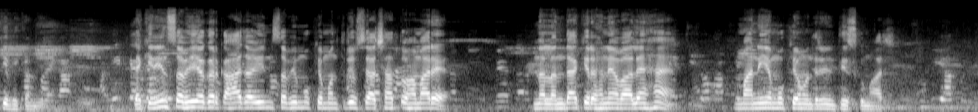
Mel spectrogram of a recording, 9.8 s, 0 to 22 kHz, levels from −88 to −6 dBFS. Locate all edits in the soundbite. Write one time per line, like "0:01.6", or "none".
none

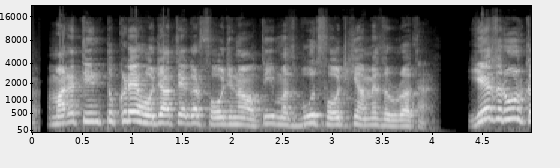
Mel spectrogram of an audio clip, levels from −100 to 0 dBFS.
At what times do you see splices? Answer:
none

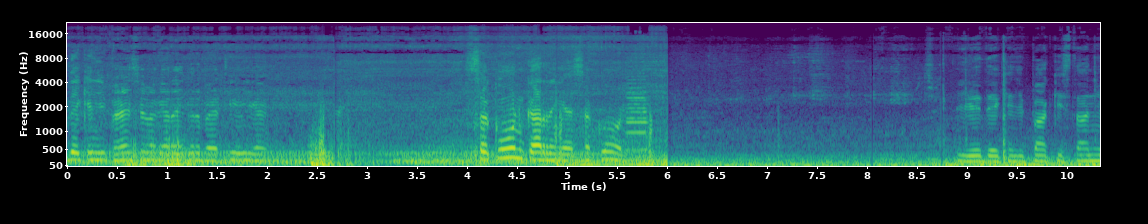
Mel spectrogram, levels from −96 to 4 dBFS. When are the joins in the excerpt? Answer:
0:02.7
0:06.0
0:08.7

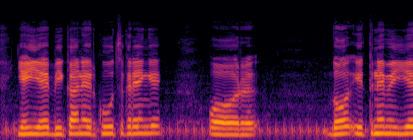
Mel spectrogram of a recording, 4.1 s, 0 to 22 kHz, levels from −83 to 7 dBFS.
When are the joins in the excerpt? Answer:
none

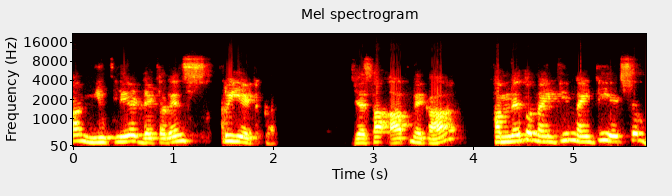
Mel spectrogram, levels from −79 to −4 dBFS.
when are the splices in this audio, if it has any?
0:02.6

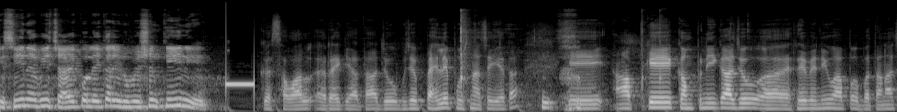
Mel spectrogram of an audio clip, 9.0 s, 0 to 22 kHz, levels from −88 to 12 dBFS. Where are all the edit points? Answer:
0:02.3

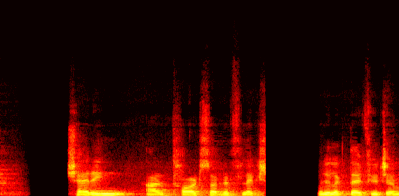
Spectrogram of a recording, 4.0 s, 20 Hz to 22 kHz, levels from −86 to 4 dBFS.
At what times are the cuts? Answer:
0:02.6

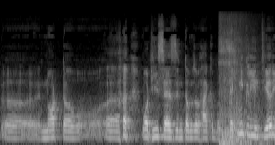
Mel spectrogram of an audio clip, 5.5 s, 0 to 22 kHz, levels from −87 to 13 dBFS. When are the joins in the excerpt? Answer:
0:04.5

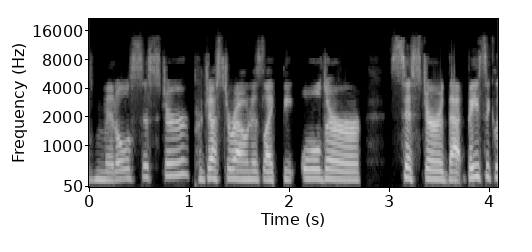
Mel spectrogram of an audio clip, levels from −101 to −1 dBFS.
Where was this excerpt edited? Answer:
0:01.1

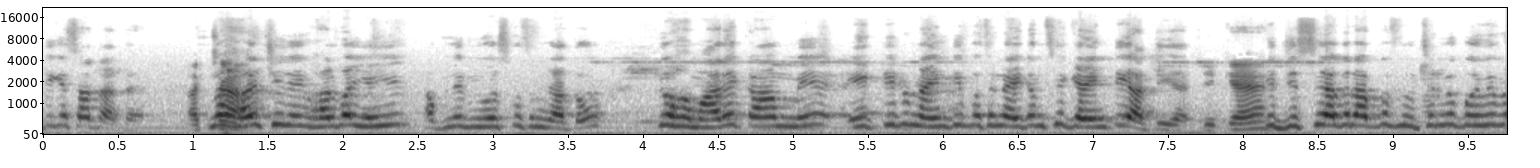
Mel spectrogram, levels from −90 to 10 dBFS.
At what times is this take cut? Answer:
none

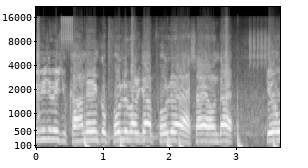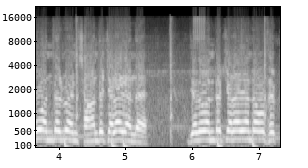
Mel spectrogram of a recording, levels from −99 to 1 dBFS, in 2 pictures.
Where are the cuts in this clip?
none

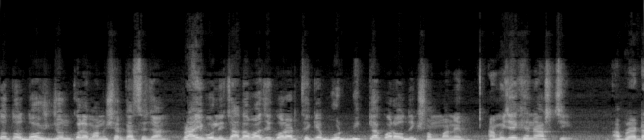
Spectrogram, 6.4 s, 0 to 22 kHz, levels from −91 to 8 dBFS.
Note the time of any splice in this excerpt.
0:01.8
0:04.7

